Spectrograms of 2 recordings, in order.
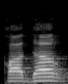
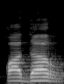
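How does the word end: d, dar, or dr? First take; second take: dar; dar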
